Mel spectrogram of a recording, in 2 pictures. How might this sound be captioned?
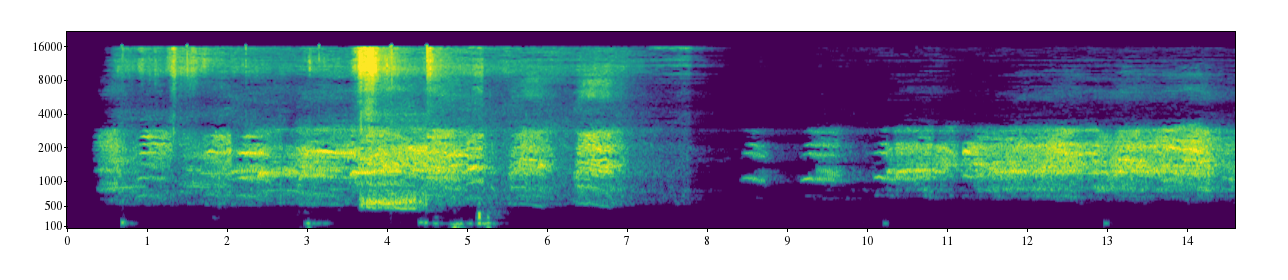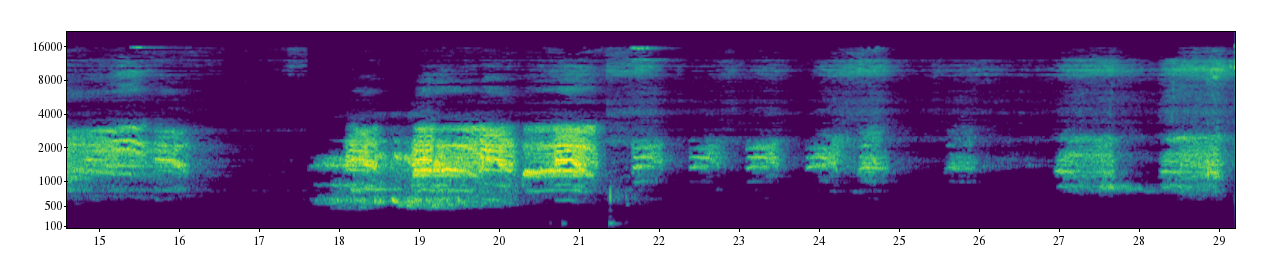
Creepy chorus of crows
Slightly creepy recording of a murder* (group) of crows in a tree. Sorry about the wind noise, phone recording, I tried to clean it up as best I could but not 100%.
*Large group of crows, look it up
birds, chilling, crows, death, field-recording, horror, nature, outdoor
